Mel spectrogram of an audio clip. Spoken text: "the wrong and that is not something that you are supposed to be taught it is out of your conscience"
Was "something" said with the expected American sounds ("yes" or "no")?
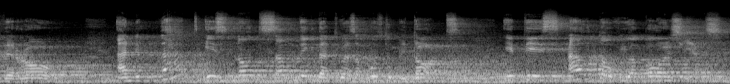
yes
